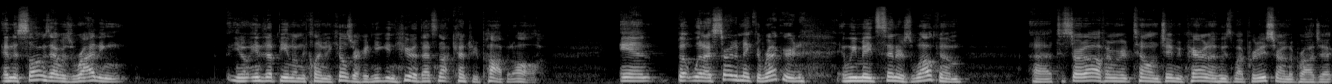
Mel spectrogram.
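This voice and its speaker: Speaking at a very fast pace with long, frequent pauses, a man with a fairly high pitch is heard in a very clean recording with a silent background. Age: 50s. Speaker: rock singer. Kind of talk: interview.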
